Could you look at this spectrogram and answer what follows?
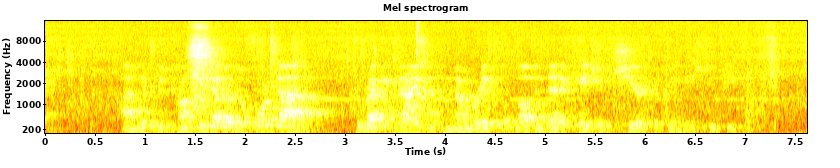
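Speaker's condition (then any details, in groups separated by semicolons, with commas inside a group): No condition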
